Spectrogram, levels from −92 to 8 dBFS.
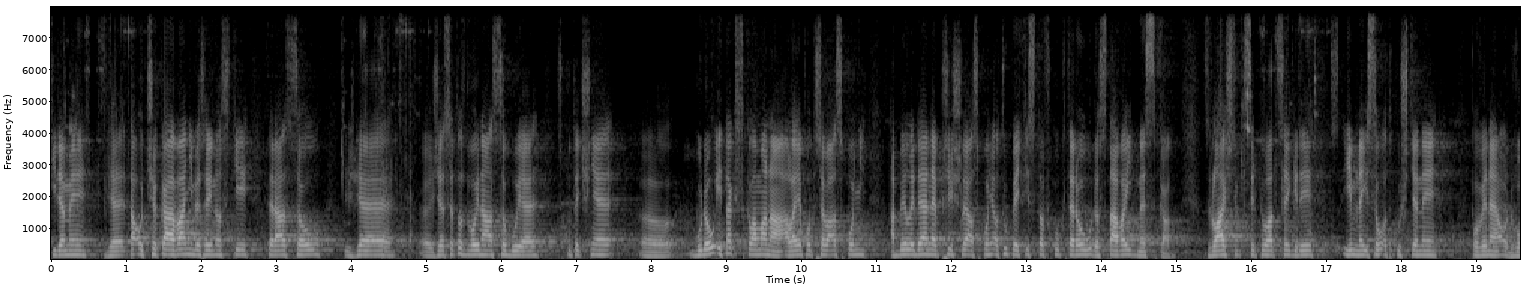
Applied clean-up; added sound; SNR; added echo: neural separator model SepFormer DNS4.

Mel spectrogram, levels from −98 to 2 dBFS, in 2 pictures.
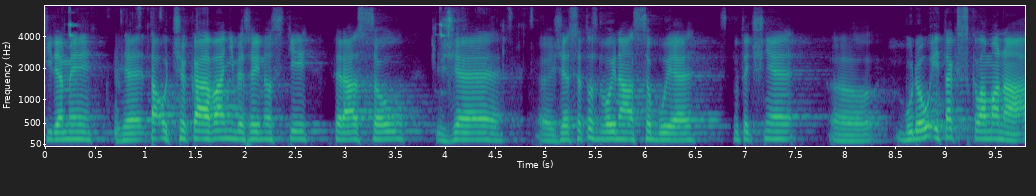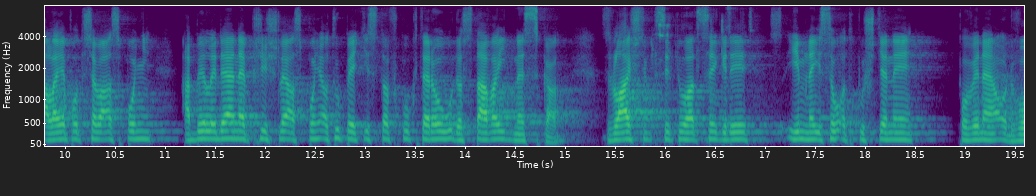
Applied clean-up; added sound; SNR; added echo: neural mask model Resemble Enhance denoiser.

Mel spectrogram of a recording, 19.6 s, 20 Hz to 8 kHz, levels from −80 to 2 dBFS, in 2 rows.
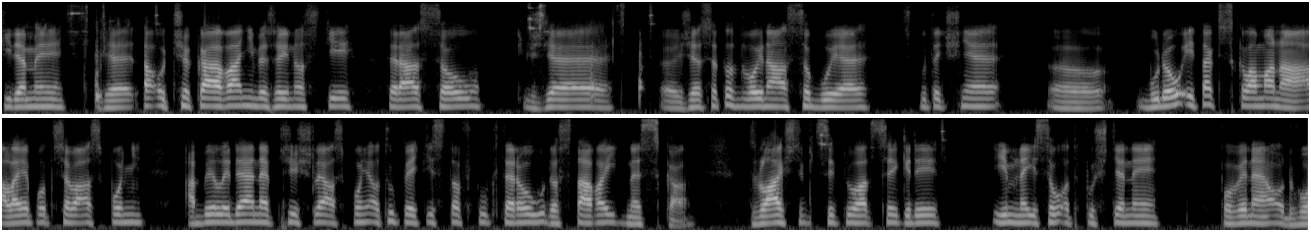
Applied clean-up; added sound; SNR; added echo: neural diffusion model UNIVERSE++.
